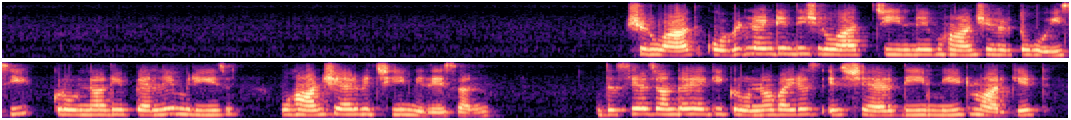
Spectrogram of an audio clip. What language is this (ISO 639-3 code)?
pan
